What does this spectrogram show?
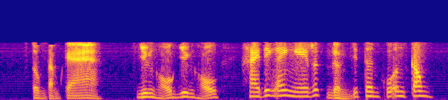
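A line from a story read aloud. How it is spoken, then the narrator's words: Disappointed, then sudden loud cry. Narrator (Vietnamese): Gã họ Trần có vẻ thất vọng, lẩm bẩm gì đó, đột nhiên kêu to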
